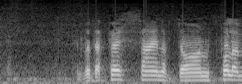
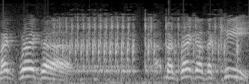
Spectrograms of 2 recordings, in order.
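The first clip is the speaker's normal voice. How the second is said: alarmed shout; 10 semitones higher, much slower than usual. Acted. Alarm as friend runs out.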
